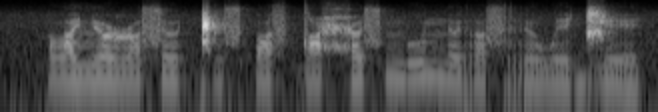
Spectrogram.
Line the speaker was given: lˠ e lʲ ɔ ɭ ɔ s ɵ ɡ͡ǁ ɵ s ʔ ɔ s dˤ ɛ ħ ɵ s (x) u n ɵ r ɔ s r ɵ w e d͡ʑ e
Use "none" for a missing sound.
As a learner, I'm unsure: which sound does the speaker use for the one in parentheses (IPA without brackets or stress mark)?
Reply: ŋ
